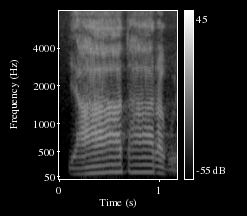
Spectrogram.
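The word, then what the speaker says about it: ידע: 앞에 이렇게 한번 보시면 이게 히브리어인데 야다라고 읽어요 야 다 히브리어는 거꾸로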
